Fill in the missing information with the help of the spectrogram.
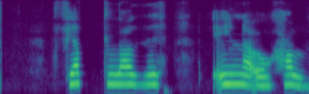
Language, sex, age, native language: Icelandic, female, 9, Icelandic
